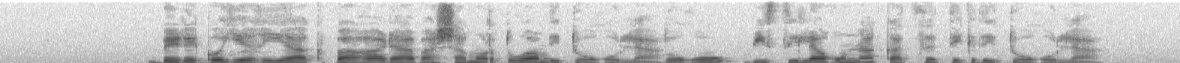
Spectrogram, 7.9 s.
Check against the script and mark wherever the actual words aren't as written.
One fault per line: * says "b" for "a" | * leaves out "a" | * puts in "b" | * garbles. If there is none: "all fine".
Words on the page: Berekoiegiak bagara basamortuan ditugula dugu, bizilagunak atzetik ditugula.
all fine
